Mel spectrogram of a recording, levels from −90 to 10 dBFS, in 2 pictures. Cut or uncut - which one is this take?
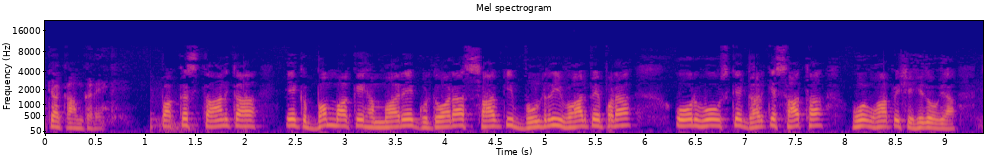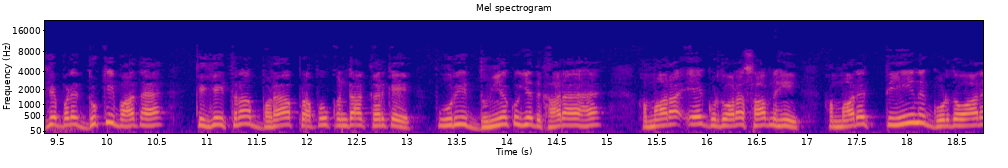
cut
